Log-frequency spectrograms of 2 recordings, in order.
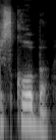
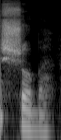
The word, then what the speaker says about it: Shoba: parceira, veio a Shoba, que até então eu chamava de Escoba, mas eu descobri, não tem muito tempo, num vídeo deles no YouTube, que a pronúncia correta é Shoba.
